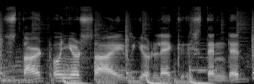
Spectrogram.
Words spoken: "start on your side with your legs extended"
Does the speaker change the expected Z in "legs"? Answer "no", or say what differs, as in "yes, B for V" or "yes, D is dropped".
yes, Z is dropped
